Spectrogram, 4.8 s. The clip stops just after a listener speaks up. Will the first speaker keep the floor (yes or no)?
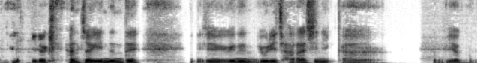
yes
